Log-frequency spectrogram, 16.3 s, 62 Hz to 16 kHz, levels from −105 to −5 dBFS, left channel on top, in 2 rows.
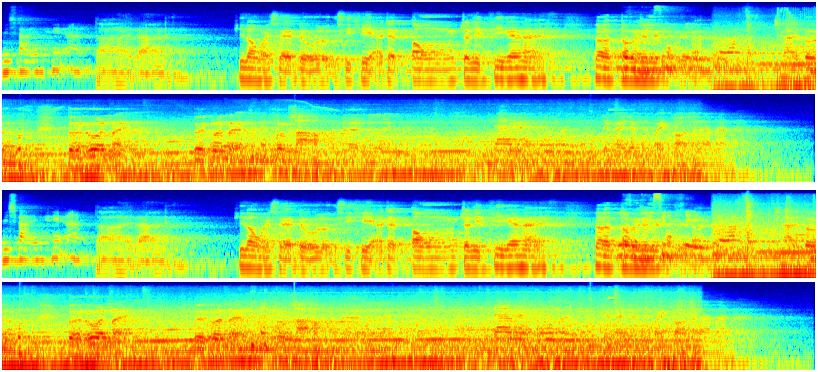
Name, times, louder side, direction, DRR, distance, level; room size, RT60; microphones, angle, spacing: voice 1, 0.0-0.9 6.1-7.5 8.1-8.6 10.6-10.8 13.0-14.0, right 2 dB, 70° right, 9 dB, 0.8 m, -29 dB
voice 2, 0.9-1.9 2.4-7.0 7.7-9.5 10.1-12.0 12.7-13.4 14.1-15.6, equal, 10° right, -1 dB, 0.7 m, -27 dB
sound 1, 7.1-15.2, right 4 dB, 45° right, 0.3 m, -25 dB
sound 2, 7.8-14.6, left 3 dB, 40° left, 0.5 m, -38 dB
13.5 x 9.3 x 7.1 m, 2.2 s
head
